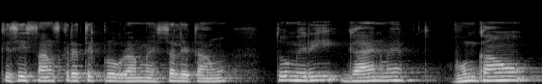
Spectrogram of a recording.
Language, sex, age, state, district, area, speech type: Hindi, male, 45-60, Rajasthan, Karauli, rural, spontaneous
